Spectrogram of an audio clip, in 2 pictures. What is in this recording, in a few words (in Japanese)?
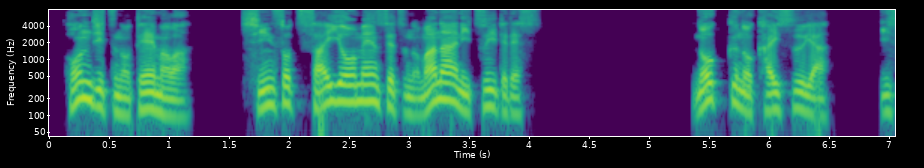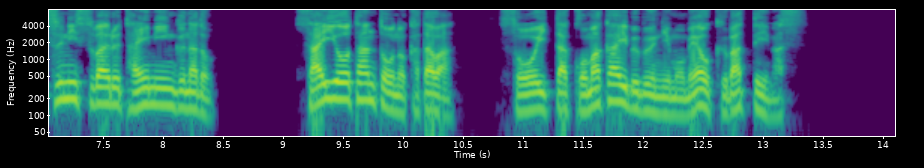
ナレ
